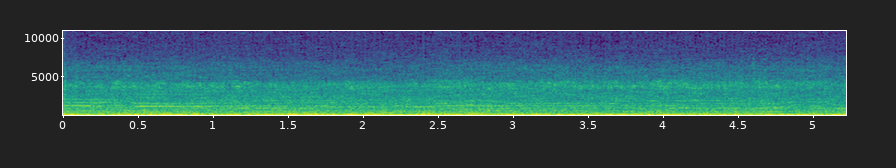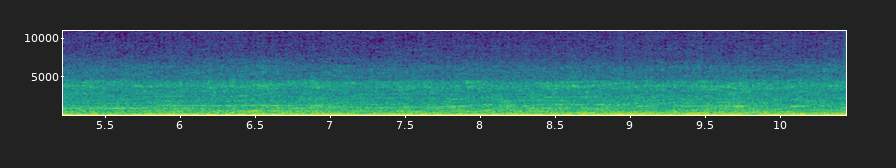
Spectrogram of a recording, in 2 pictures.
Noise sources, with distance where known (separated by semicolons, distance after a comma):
music from an unclear source, far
